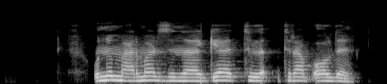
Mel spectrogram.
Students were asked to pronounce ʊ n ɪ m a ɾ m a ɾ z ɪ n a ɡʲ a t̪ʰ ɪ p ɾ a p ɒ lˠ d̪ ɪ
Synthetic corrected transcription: ʊ n ɪ m a ɾ m a ɾ z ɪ n a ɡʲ a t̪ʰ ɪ ɾ a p ɒ lˠ d̪ ɪ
